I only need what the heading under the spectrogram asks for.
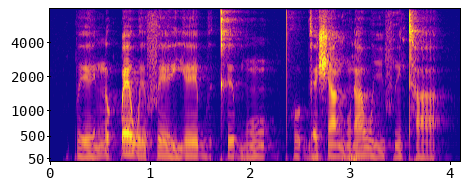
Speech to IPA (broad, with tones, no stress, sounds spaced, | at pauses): p eː˨ n ʊ˦ k͡p ɛ˦ w ɪ˨ f eː˦˨ j eː˦ b ɪ˦ kʰ ɪ˦ b ũ˨˦ | pʰ ʊ˨ ɡ ɛ˨ ʃ ã˦ ɡ ũ˨ ɾ ã˦ w iː˨ f ĩ˨ tʰ ã˨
